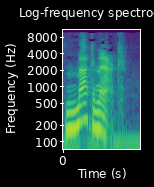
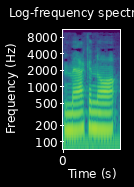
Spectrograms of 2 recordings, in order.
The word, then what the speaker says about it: Mackinac: Now, if you were to look it up on the internet and see it spelled, you'd say, oh, it's Mackinac. But that's how it's written. – That's how a Joycean says it. – But no, actually it is pronounced Mackinac Island.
